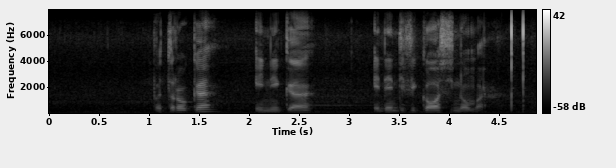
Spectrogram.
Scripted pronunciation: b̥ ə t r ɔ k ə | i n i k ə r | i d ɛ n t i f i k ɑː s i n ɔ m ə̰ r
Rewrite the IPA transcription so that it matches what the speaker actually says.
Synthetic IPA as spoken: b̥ ə t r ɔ k ə | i n i k ə | i d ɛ n t i f i k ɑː s i n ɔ m ə̰ r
